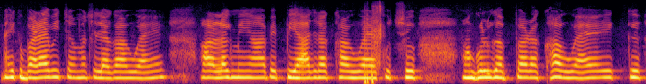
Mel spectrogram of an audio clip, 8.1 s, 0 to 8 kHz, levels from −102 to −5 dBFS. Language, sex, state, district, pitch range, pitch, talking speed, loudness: Hindi, female, Bihar, Samastipur, 230-245 Hz, 235 Hz, 165 wpm, -14 LUFS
